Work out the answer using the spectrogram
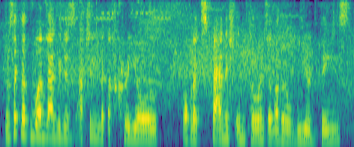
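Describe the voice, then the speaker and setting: Against a noisy background, a young Filipina gameplay streamer talks fairly quickly in a lowish voice with fairly even intonation. A native English speaker, she rambles through casual gaming chat with fillers and casual swearing.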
